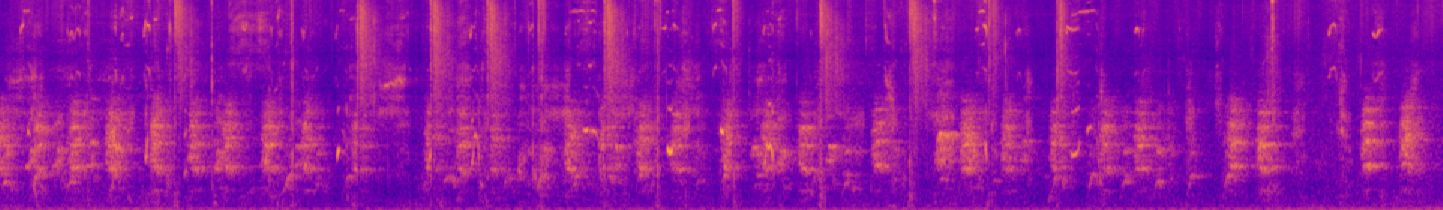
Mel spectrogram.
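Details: Female Belgian Malinois attacking during civil drive training: harsh, rapid barks in irregular volleys across the stretch, mixed with sharp snapping and impact knocks.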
